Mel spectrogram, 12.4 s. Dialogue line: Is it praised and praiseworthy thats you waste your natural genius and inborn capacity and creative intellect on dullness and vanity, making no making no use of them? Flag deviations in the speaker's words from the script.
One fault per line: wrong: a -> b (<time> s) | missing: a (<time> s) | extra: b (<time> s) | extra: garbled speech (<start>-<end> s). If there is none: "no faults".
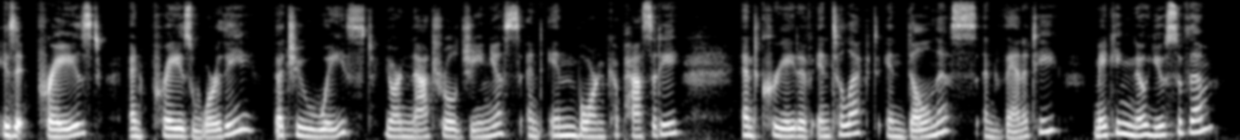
wrong: thats -> that (2.7 s)
wrong: on -> in (8.8 s)
missing: making no (11.4 s)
